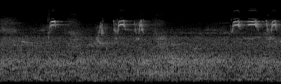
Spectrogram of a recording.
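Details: A young American robin, now foraging for food on its own without its mother, gives thin, very high peeps: two single notes, then a quick run of three, over a steady background hiss.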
